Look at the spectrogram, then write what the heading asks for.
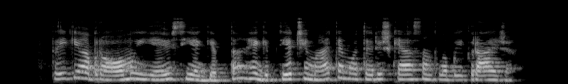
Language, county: Lithuanian, Vilnius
